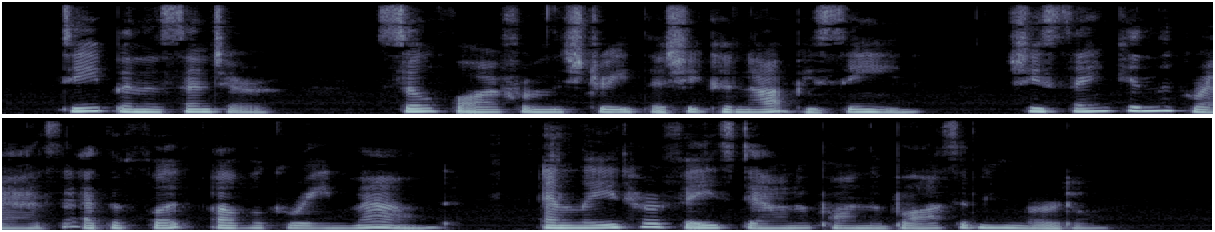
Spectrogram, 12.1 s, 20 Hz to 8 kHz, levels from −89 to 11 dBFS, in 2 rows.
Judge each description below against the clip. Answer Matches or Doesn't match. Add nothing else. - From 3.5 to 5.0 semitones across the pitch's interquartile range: Doesn't match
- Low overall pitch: Doesn't match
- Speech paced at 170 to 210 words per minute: Matches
